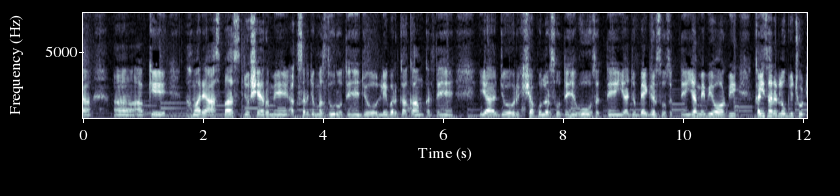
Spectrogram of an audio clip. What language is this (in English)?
Hindi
